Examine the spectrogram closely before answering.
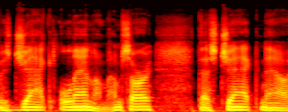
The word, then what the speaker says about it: Lannom: So that's L-A-N-N-O-M. That's Lannom.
